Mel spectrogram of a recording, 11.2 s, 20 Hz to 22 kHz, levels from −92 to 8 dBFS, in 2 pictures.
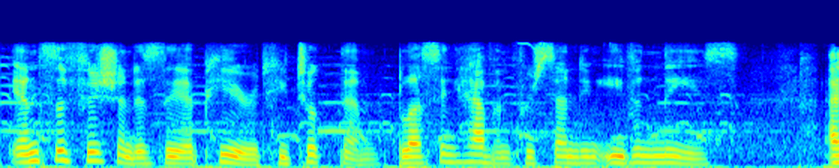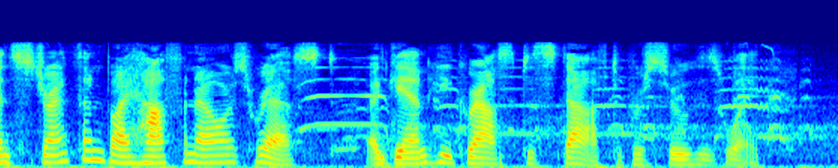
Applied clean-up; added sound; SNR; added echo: none; Bird vocalization, bird call, bird song; 19 dB; none.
